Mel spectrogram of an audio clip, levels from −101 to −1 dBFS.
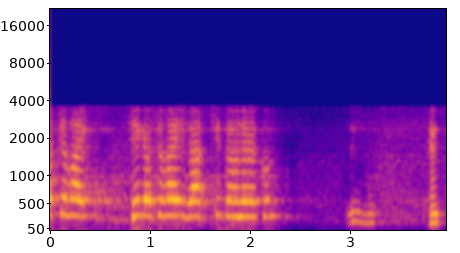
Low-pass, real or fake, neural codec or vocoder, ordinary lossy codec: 3.6 kHz; fake; codec, 16 kHz, 1.1 kbps, Voila-Tokenizer; AAC, 32 kbps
